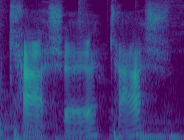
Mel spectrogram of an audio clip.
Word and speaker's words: cache: Dream Cache. Dream Cache? I don't know. How do you pronounce that? I think it's cash, Is right?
